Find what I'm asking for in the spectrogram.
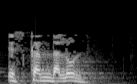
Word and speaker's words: escandalón: Esa palabra ofensa, en el original, se pronuncia escandalón.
